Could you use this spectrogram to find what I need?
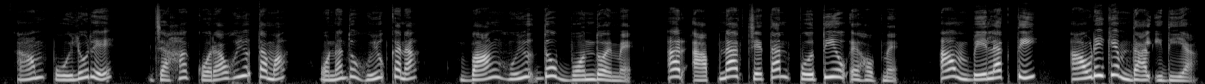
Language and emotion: Santali, disgusted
